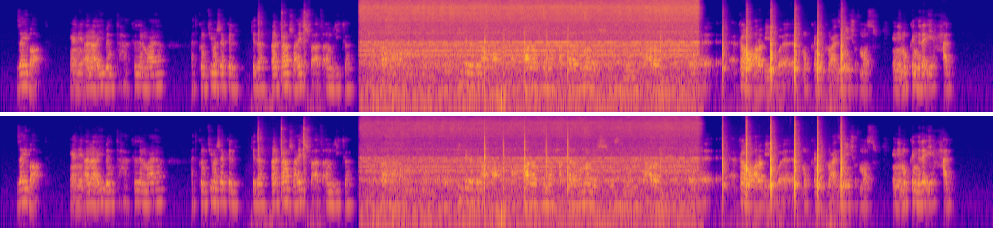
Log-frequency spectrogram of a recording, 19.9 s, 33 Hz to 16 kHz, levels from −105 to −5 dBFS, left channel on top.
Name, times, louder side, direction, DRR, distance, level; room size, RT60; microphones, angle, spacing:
voice 1, 0.3-0.8 1.4-3.2 4.0-4.7 5.1-7.0 7.6-8.1 8.9-13.3 13.7-14.2 14.6-17.5 17.8-19.0, equal, 15° right, 0 dB, 4.8 m, -37 dB
sound 1, 5.0-6.4 9.4-11.7 14.0-14.1 14.4-17.1, right 4 dB, 70° right, 0.8 m, -31 dB
Bathtub (filling or washing), 7.2-14.0, left 8 dB, 85° left, 1.3 m, -32 dB
11.5 x 6.0 x 3.2 m, 0.24 s
head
